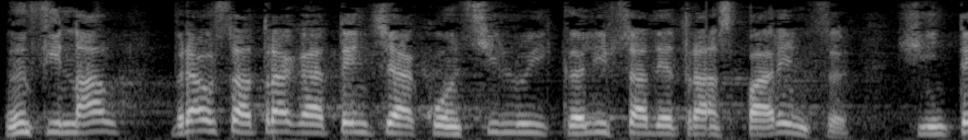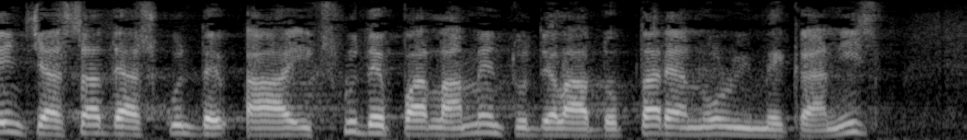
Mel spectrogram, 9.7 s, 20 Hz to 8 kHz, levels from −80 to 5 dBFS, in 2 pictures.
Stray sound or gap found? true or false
false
